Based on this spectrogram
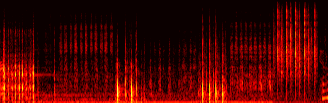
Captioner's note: markers tapping and shaking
